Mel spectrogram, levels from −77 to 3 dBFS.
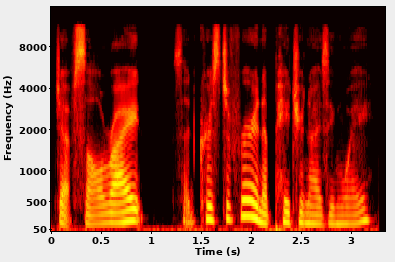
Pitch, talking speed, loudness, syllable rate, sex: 165 Hz, 160 wpm, -20 LUFS, 4.8 syllables/s, female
